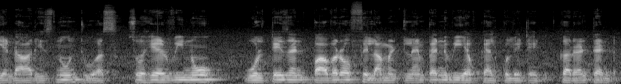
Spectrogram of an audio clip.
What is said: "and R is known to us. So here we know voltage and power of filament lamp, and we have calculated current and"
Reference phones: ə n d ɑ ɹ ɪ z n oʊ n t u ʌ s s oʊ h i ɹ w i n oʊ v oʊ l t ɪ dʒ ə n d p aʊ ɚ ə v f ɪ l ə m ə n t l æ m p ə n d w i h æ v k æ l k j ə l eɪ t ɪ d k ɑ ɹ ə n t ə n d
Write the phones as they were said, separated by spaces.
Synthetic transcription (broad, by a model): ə n d ɑ ɹ ɪ z n oʊ n t u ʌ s s oʊ h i ɹ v i n oʊ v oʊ l t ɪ z ə n d p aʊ ɚ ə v f ɪ l ə m ə n t l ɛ m p ə n d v i h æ v k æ l k j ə l eɪ t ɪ d k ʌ ɹ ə n t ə n d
